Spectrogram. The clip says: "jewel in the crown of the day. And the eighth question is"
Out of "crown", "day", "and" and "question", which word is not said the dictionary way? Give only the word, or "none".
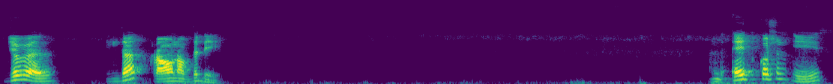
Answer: none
